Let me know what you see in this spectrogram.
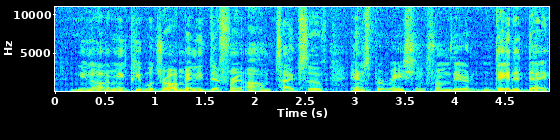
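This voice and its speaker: Over music in the background, a man with a fairly low pitch speaks at a fairly quick pace with fairly even intonation. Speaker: podcast host. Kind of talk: interview. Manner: hesitant, many fillers; expressive.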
